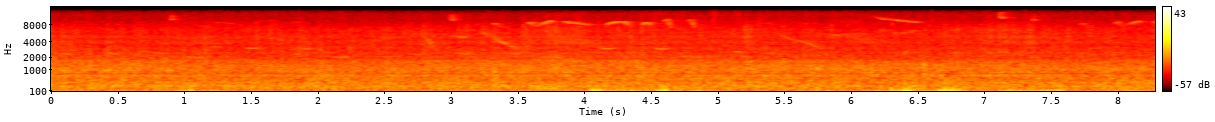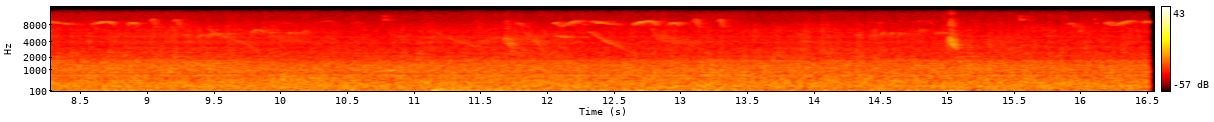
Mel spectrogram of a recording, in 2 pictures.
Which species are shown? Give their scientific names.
Icterus chrysater, Coereba flaveola, Ramphocelus carbo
